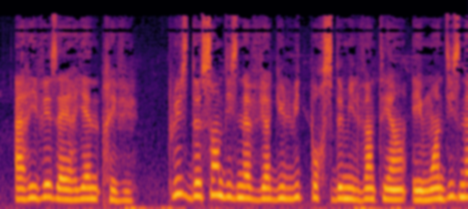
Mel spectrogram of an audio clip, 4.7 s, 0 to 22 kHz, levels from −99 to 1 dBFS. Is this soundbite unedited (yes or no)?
no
